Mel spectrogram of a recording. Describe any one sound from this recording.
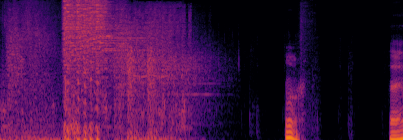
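A giant creature crashes heavily to the ground.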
